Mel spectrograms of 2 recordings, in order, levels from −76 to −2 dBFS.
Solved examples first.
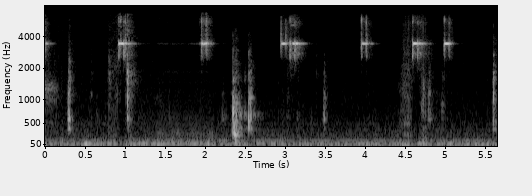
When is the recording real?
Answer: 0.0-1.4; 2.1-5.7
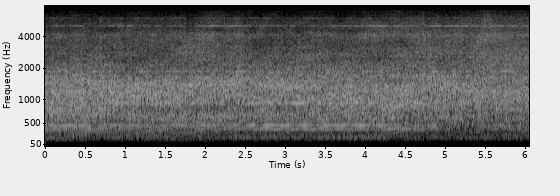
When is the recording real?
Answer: 0.4-1.4; 1.8-5.5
